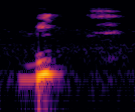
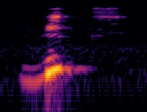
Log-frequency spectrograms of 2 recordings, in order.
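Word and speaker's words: huit: Ensuite, 8, H-U-I-T, donc on commence par un H muet.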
